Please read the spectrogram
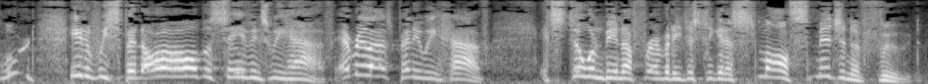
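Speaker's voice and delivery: tally up the impossible sum in a worry; fretting disciple. Acted. Philip the numbers guy, voiced.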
